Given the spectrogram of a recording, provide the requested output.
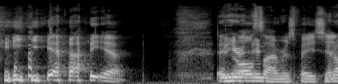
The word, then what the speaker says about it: Alzheimer's: I can never say that right. I said Alzheimer's, I think. – Yeah, you did. It's fine.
